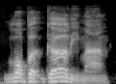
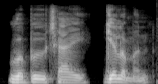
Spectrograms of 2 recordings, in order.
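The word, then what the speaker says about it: Roboute Guilliman: Every character from the book has a phonetic breakdown of how to say their name, so it turns out Robert Gurleyman is actually called Rabute Gilliman.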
